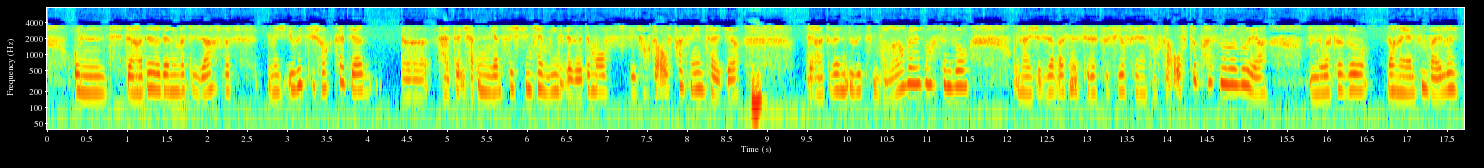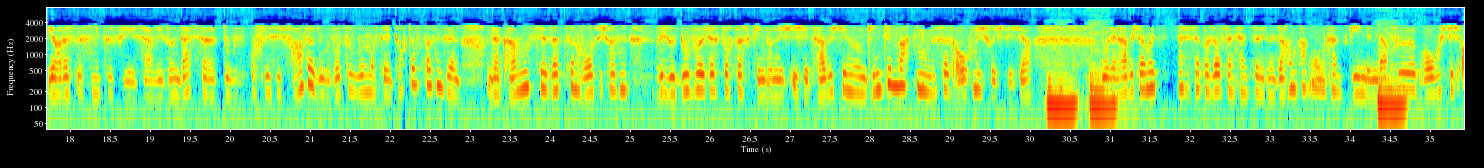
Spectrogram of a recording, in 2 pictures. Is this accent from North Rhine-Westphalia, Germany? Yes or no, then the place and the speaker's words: no; Magdeburg, Saxony-Anhalt, Germany; Nee. Ich komme aus Magdeburg.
